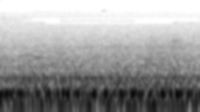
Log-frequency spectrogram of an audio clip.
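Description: A steady, unchanging low mechanical drone, like heavy machinery or an engine running.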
